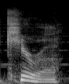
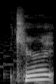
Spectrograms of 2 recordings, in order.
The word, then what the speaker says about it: Kira: oh here it goes Kira is just the Japanese pronunciation of the English word killer um the closest Japanese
